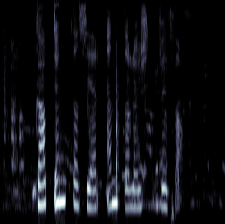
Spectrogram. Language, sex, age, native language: Icelandic, female, 13, Icelandic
